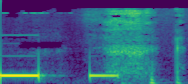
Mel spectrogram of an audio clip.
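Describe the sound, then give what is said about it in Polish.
A telephone busy tone on a Radio Maryja call-in line after a caller disconnects sounds two steady, low beeps separated by a short pause, clear and fairly loud, then trails into faint muffled background noise. “Albo się ktoś rozłącza, albo próbuje...”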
